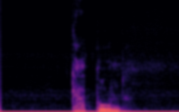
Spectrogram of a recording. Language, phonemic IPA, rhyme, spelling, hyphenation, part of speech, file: Dutch, /kɑˈpun/, -un, kapoen, ka‧poen, noun, Nl-kapoen.ogg
- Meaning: 1. capon (a cockerel which has been gelded and fattened for the table) 2. A term of endearment for a little child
